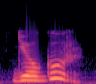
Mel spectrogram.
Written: yogur

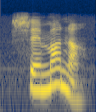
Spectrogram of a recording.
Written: semana

